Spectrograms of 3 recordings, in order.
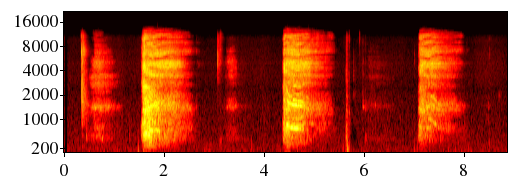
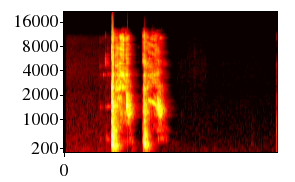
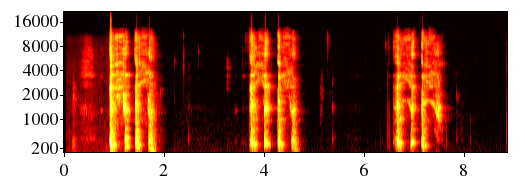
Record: exhalation_length: 8.9 s
exhalation_amplitude: 20871
exhalation_signal_mean_std_ratio: 0.39
cough_length: 4.3 s
cough_amplitude: 32768
cough_signal_mean_std_ratio: 0.28
three_cough_length: 8.9 s
three_cough_amplitude: 32768
three_cough_signal_mean_std_ratio: 0.29
survey_phase: beta (2021-08-13 to 2022-03-07)
age: 45-64
gender: Male
wearing_mask: 'No'
symptom_cough_any: true
symptom_runny_or_blocked_nose: true
symptom_shortness_of_breath: true
symptom_fatigue: true
symptom_headache: true
symptom_onset: 2 days
smoker_status: Ex-smoker
respiratory_condition_asthma: false
respiratory_condition_other: false
recruitment_source: Test and Trace
submission_delay: 2 days
covid_test_result: Positive
covid_test_method: RT-qPCR
covid_ct_value: 19.7
covid_ct_gene: ORF1ab gene
covid_ct_mean: 19.9
covid_viral_load: 290000 copies/ml
covid_viral_load_category: Low viral load (10K-1M copies/ml)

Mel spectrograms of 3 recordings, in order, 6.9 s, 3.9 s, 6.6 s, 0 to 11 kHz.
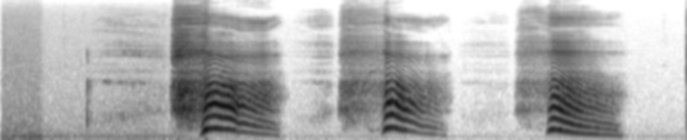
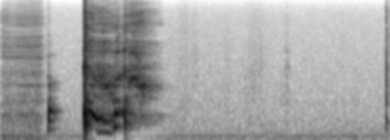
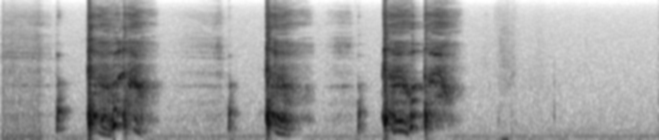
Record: exhalation_length: 6.9 s
exhalation_amplitude: 26028
exhalation_signal_mean_std_ratio: 0.43
cough_length: 3.9 s
cough_amplitude: 26028
cough_signal_mean_std_ratio: 0.35
three_cough_length: 6.6 s
three_cough_amplitude: 26028
three_cough_signal_mean_std_ratio: 0.39
survey_phase: beta (2021-08-13 to 2022-03-07)
age: 45-64
gender: Female
wearing_mask: 'No'
symptom_cough_any: true
symptom_fatigue: true
symptom_fever_high_temperature: true
symptom_other: true
smoker_status: Never smoked
respiratory_condition_asthma: false
respiratory_condition_other: true
recruitment_source: REACT
submission_delay: 1 day
covid_test_result: Positive
covid_test_method: RT-qPCR
covid_ct_value: 16.8
covid_ct_gene: E gene
influenza_a_test_result: Negative
influenza_b_test_result: Negative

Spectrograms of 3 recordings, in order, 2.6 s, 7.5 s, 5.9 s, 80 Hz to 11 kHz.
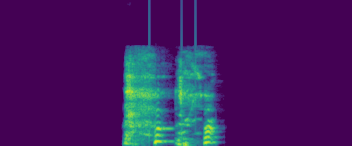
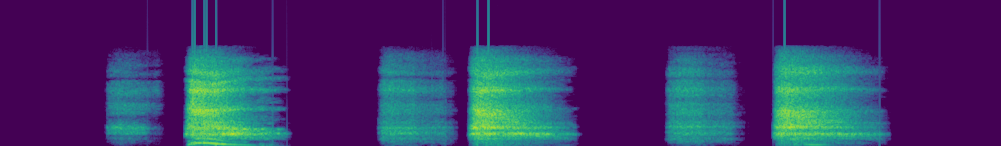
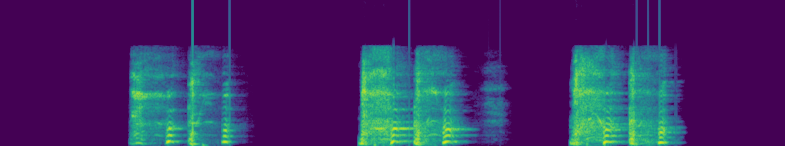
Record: cough_length: 2.6 s
cough_amplitude: 30031
cough_signal_mean_std_ratio: 0.32
exhalation_length: 7.5 s
exhalation_amplitude: 30033
exhalation_signal_mean_std_ratio: 0.4
three_cough_length: 5.9 s
three_cough_amplitude: 30771
three_cough_signal_mean_std_ratio: 0.4
survey_phase: beta (2021-08-13 to 2022-03-07)
age: 45-64
gender: Female
wearing_mask: 'No'
symptom_none: true
smoker_status: Never smoked
respiratory_condition_asthma: false
respiratory_condition_other: false
recruitment_source: REACT
submission_delay: 1 day
covid_test_result: Negative
covid_test_method: RT-qPCR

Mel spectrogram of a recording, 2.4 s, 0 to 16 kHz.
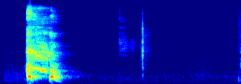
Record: cough_length: 2.4 s
cough_amplitude: 32768
cough_signal_mean_std_ratio: 0.27
survey_phase: beta (2021-08-13 to 2022-03-07)
age: 45-64
gender: Male
wearing_mask: 'No'
symptom_none: true
smoker_status: Never smoked
respiratory_condition_asthma: false
respiratory_condition_other: false
recruitment_source: REACT
submission_delay: 4 days
covid_test_result: Negative
covid_test_method: RT-qPCR
influenza_a_test_result: Negative
influenza_b_test_result: Negative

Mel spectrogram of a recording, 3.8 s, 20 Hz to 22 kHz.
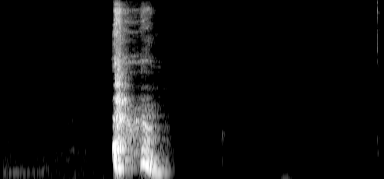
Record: cough_length: 3.8 s
cough_amplitude: 32768
cough_signal_mean_std_ratio: 0.23
survey_phase: beta (2021-08-13 to 2022-03-07)
age: 65+
gender: Male
wearing_mask: 'No'
symptom_none: true
smoker_status: Ex-smoker
respiratory_condition_asthma: false
respiratory_condition_other: false
recruitment_source: REACT
submission_delay: 1 day
covid_test_result: Negative
covid_test_method: RT-qPCR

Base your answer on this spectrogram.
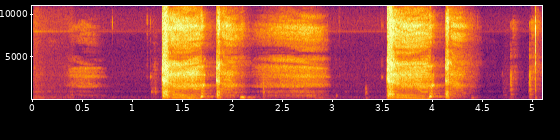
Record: cough_length: 5.1 s
cough_amplitude: 26028
cough_signal_mean_std_ratio: 0.42
survey_phase: beta (2021-08-13 to 2022-03-07)
age: 18-44
gender: Female
wearing_mask: 'No'
symptom_cough_any: true
symptom_new_continuous_cough: true
smoker_status: Never smoked
respiratory_condition_asthma: false
respiratory_condition_other: false
recruitment_source: REACT
submission_delay: 3 days
covid_test_result: Negative
covid_test_method: RT-qPCR
influenza_a_test_result: Negative
influenza_b_test_result: Negative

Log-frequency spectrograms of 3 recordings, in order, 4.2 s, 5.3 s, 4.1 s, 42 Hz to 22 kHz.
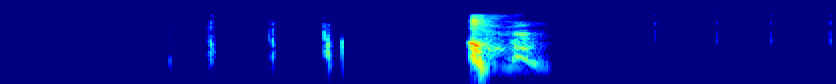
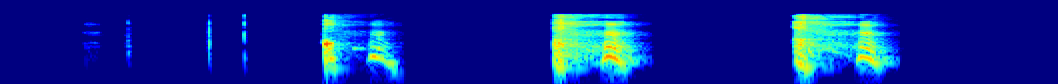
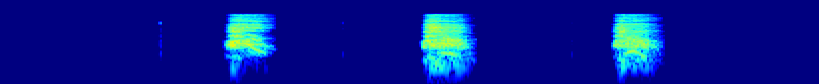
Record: cough_length: 4.2 s
cough_amplitude: 17774
cough_signal_mean_std_ratio: 0.12
three_cough_length: 5.3 s
three_cough_amplitude: 27204
three_cough_signal_mean_std_ratio: 0.27
exhalation_length: 4.1 s
exhalation_amplitude: 8373
exhalation_signal_mean_std_ratio: 0.3
survey_phase: alpha (2021-03-01 to 2021-08-12)
age: 45-64
gender: Female
wearing_mask: 'No'
symptom_none: true
smoker_status: Current smoker (1 to 10 cigarettes per day)
respiratory_condition_asthma: false
respiratory_condition_other: false
recruitment_source: REACT
submission_delay: 5 days
covid_test_result: Negative
covid_test_method: RT-qPCR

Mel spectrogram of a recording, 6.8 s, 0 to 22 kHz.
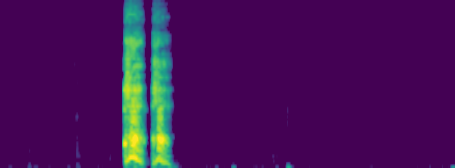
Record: cough_length: 6.8 s
cough_amplitude: 16646
cough_signal_mean_std_ratio: 0.21
survey_phase: alpha (2021-03-01 to 2021-08-12)
age: 45-64
gender: Male
wearing_mask: 'No'
symptom_loss_of_taste: true
symptom_onset: 3 days
smoker_status: Never smoked
respiratory_condition_asthma: false
respiratory_condition_other: false
recruitment_source: Test and Trace
submission_delay: 1 day
covid_test_result: Positive
covid_test_method: RT-qPCR
covid_ct_value: 16.4
covid_ct_gene: ORF1ab gene
covid_ct_mean: 16.8
covid_viral_load: 3100000 copies/ml
covid_viral_load_category: High viral load (>1M copies/ml)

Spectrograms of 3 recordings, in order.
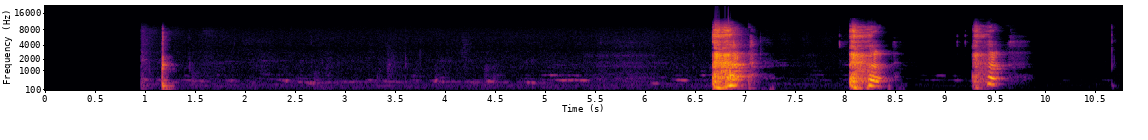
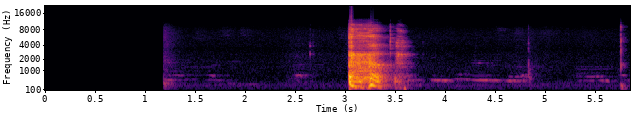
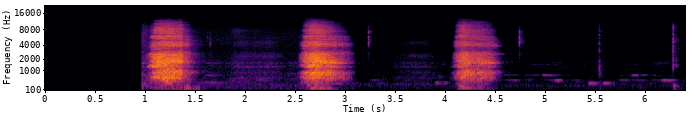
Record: three_cough_length: 10.8 s
three_cough_amplitude: 32236
three_cough_signal_mean_std_ratio: 0.21
cough_length: 5.9 s
cough_amplitude: 32768
cough_signal_mean_std_ratio: 0.19
exhalation_length: 6.4 s
exhalation_amplitude: 16140
exhalation_signal_mean_std_ratio: 0.32
survey_phase: alpha (2021-03-01 to 2021-08-12)
age: 65+
gender: Male
wearing_mask: 'No'
symptom_none: true
smoker_status: Ex-smoker
respiratory_condition_asthma: false
respiratory_condition_other: false
recruitment_source: REACT
submission_delay: 3 days
covid_test_result: Negative
covid_test_method: RT-qPCR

